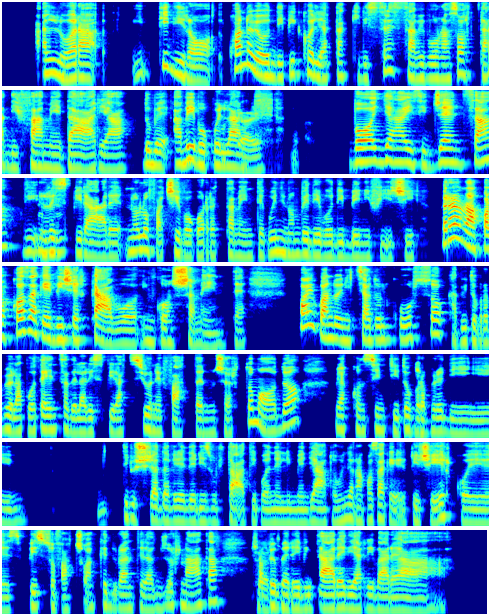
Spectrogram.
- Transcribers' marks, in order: "benefici" said as "benifici"; "proprio" said as "propio"; "proprio" said as "propio"
- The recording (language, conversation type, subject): Italian, podcast, Come gestisci lo stress quando ti assale improvviso?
